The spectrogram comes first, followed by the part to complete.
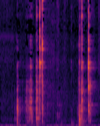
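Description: Small cast-iron cleanout door of a brick stove's flue channel being handled: a few light metallic clicks and clinks from the door and its latch, the loudest pair about one and a half seconds in.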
